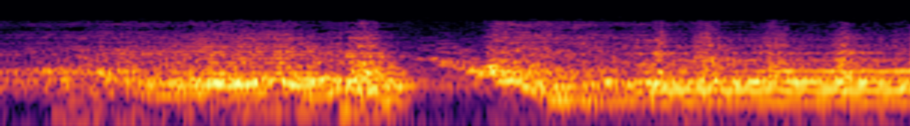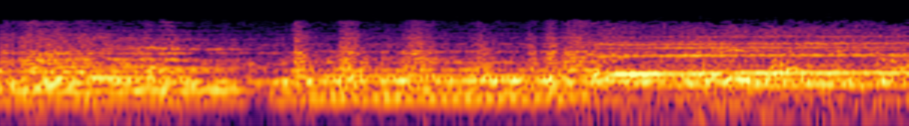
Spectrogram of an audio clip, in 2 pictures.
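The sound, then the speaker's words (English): A loud, sustained steam train whistle blows as the first passenger train to Dry Creek prepares to depart, its chord-like tone holding steady for several seconds with a brief dip partway, no voices present. “There's the whistle, folks.”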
